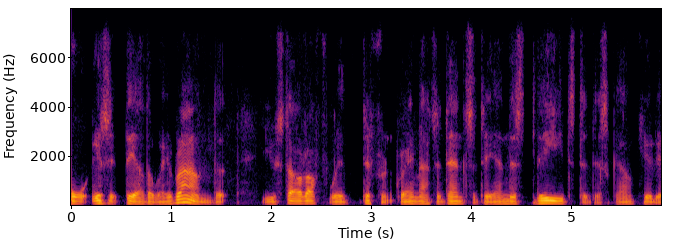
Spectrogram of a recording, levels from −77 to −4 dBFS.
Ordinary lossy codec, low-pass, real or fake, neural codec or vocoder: Opus, 32 kbps; 7.2 kHz; real; none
